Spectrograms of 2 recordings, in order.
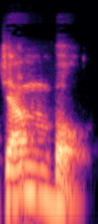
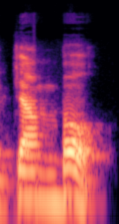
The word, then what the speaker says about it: jambo: And when you hear the word jambo, which means hello, it's ja a ma ba o. So jambo, you begin to understand and be able to pronounce like an authentic Kiswahili speaker.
